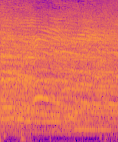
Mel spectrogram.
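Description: A dense, steady wash of crowd noise fills the whole stretch, with cheering and occasional rising whoops and shouts poking out above the roar, fairly loud.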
